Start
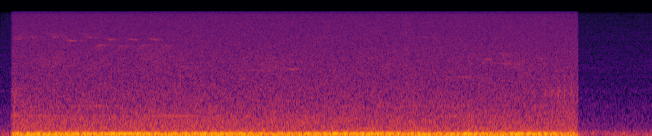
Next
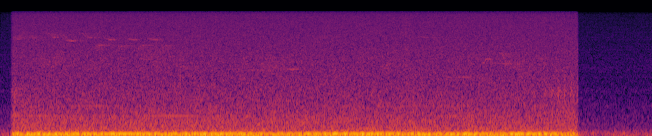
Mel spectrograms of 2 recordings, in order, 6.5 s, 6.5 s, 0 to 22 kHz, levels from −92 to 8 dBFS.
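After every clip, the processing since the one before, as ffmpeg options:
-af anull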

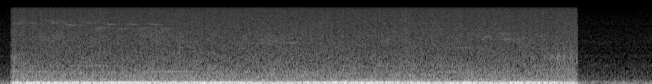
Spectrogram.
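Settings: -af "asoftclip=type=tanh:threshold=0.531,volume=2"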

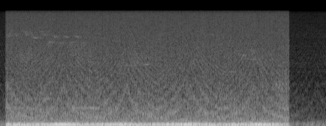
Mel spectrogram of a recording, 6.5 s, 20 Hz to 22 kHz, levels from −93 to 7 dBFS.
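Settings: -af "flanger=delay=0.7:depth=2.9:regen=61:speed=0.79:shape=triangular,highpass=43,volume=0.75"

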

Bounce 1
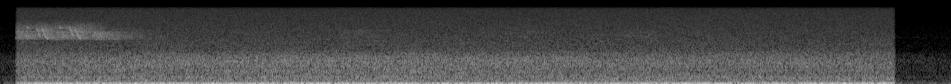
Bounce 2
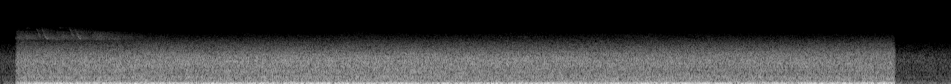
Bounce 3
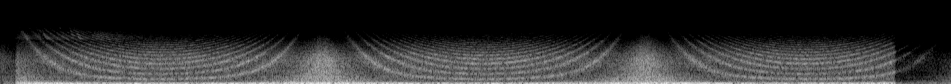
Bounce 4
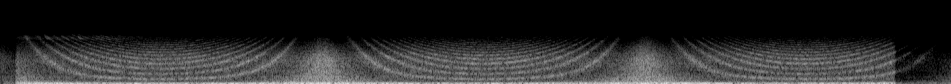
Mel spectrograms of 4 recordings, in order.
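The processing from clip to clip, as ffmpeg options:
-af "lowpass=f=2000:w=0.5412,lowpass=f=2000:w=1.3066,volume=2.11"
-af "aphaser=in_gain=1:out_gain=1:delay=4.1:decay=0.74:speed=0.31:type=sinusoidal,volume=0.398"
-af "aresample=8000,aresample=44100,volume=0.708"

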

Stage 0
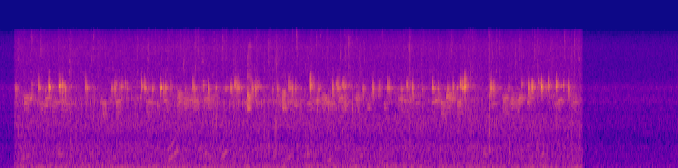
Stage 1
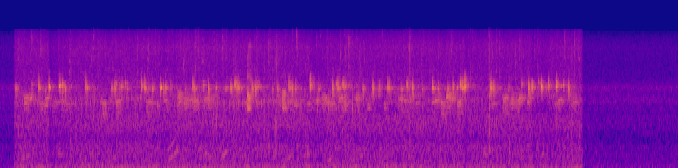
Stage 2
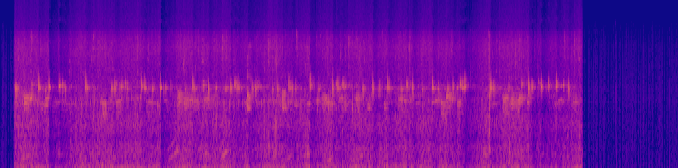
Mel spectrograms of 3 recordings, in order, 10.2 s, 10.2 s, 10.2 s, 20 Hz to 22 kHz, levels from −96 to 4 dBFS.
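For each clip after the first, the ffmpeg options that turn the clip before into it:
-af "alimiter=limit=0.15:level=0:latency=1:release=338"
-af "aeval=exprs='sgn(val(0))*max(abs(val(0))-0.00188,0)':c=same,acompressor=threshold=0.0126:ratio=6,adynamicequalizer=threshold=0.00178:dfrequency=2400:dqfactor=0.8:tfrequency=2400:tqfactor=0.8:attack=5:release=100:ratio=0.375:range=3:mode=cutabove:tftype=bell,volume=2.11"

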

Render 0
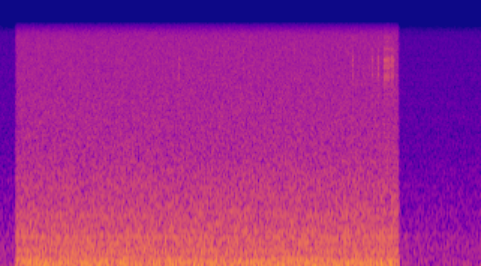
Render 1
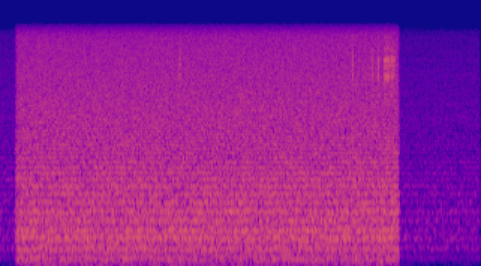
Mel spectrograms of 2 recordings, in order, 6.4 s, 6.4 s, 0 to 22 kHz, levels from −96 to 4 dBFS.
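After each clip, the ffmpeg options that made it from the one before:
-af "highpass=f=1300:p=1,highshelf=f=7300:g=-6,aecho=1:1:7.3:0.68"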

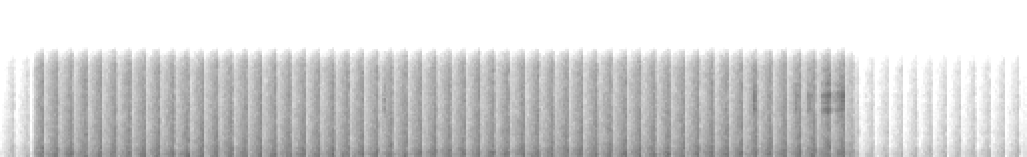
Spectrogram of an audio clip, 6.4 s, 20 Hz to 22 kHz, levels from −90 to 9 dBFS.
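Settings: -af "aeval=exprs='val(0)*pow(10,-24*if(lt(mod(-11*n/s,1),2*abs(-11)/1000),1-mod(-11*n/s,1)/(2*abs(-11)/1000),(mod(-11*n/s,1)-2*abs(-11)/1000)/(1-2*abs(-11)/1000))/20)':c=same,volume=1.26"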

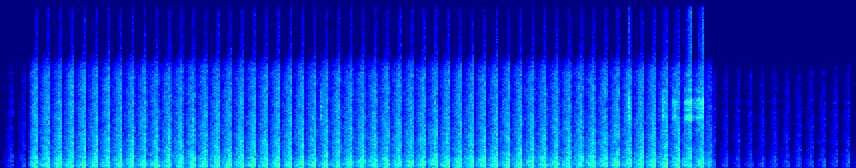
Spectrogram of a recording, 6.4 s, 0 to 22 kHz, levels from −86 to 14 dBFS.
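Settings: -af "asoftclip=type=tanh:threshold=0.0211,volume=1.26"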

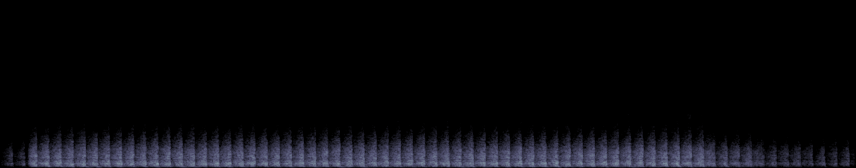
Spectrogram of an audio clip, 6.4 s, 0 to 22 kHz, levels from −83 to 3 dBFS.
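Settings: -af "aecho=1:1:358|716|1074:0.355|0.106|0.0319,afreqshift=190,highpass=100,equalizer=f=160:t=q:w=4:g=8,equalizer=f=550:t=q:w=4:g=5,equalizer=f=1100:t=q:w=4:g=-6,lowpass=f=2300:w=0.5412,lowpass=f=2300:w=1.3066,volume=1.5"

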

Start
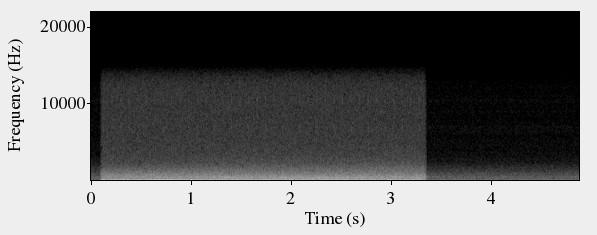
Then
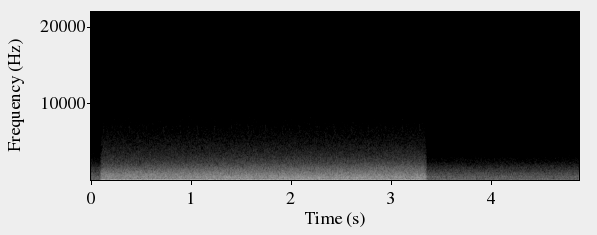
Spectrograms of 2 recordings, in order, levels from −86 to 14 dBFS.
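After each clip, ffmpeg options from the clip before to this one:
-filter_complex "[0:a]lowpass=1900,acrossover=split=640[s0][s1];[s0]alimiter=limit=0.106:level=0:latency=1:release=126[s2];[s2][s1]amix=inputs=2:normalize=0"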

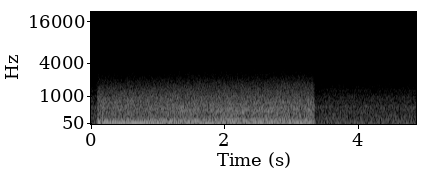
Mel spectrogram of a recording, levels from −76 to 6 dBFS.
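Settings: -af "acompressor=threshold=0.0178:ratio=1.5,volume=0.668"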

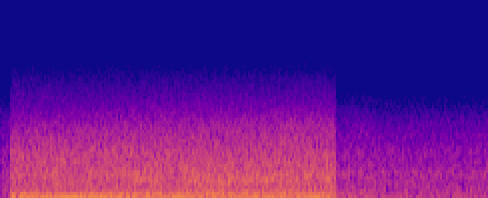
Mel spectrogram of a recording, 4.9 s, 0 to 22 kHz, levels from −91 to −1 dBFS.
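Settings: -af "aecho=1:1:382:0.133,volume=1.26"

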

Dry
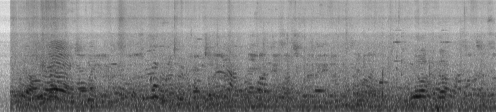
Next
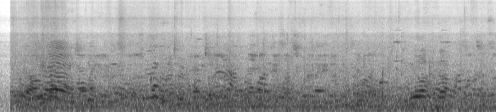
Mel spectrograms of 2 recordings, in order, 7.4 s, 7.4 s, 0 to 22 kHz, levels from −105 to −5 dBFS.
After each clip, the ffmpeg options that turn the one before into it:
-af "highshelf=f=11000:g=-12,areverse,acompressor=mode=upward:threshold=0.0355:ratio=2.5,areverse,volume=0.398"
